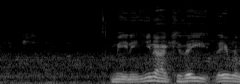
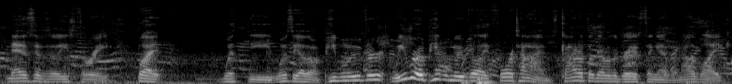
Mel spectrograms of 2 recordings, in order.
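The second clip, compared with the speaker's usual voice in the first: normal talking voice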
